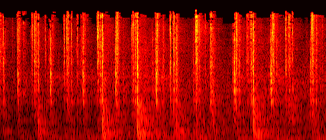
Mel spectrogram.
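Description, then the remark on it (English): Rapid, uneven mechanical key strikes clatter on a manual metal Braille writer that needs no electricity, a dense run of sharp clicks and thunks with no voices. “It's like a small version of an old-fashioned manual typewriter.”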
